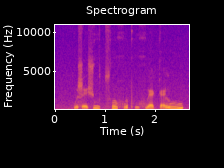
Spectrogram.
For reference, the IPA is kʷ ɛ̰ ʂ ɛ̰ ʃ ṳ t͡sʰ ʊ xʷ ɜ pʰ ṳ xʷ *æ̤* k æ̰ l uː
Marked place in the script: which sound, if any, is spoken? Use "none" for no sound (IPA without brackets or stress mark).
æ̰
